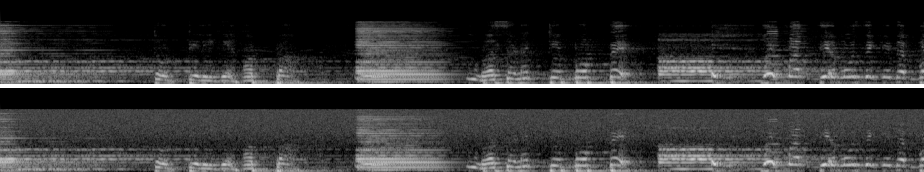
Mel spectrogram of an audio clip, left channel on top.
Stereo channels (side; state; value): right; noise; hiss, 15 dB below the sound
